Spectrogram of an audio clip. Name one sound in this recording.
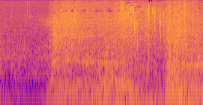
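A sword slashes and strikes a monster.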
